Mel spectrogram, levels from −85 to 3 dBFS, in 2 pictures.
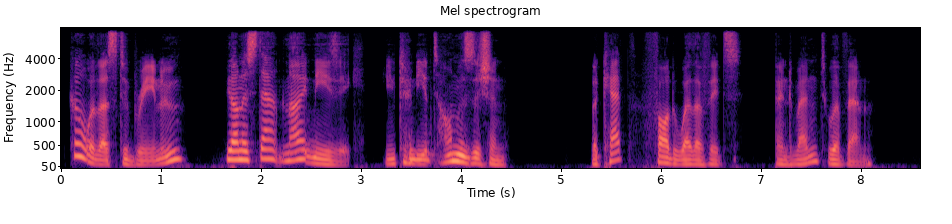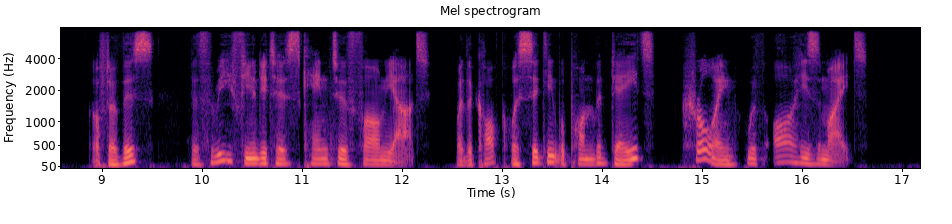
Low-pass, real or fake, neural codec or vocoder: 7.2 kHz; fake; codec, 16 kHz, 0.5 kbps, X-Codec, HuBERT features, trained on balanced general audio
